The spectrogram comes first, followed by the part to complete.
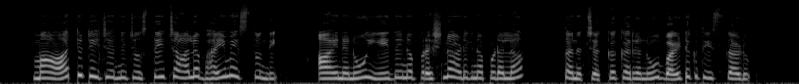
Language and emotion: Telugu, fearful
